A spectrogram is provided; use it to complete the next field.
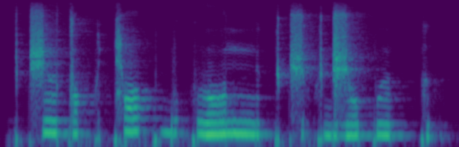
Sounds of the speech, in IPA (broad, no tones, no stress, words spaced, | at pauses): t͡ʃɨdɔkcɔk bʊkðʊnːykt͡ʃʊk d͡ʒʊpɨk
